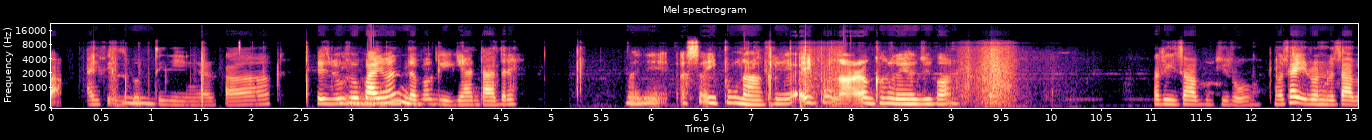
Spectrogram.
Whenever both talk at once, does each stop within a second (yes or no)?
yes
